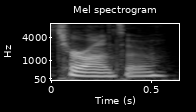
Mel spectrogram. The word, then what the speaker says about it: Toronto: here you go I refuse thank you it's Toronto actually oh and we're really going off I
